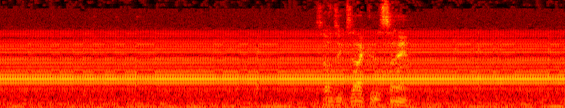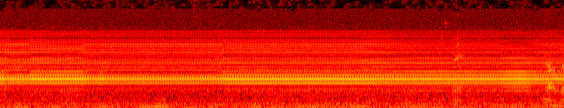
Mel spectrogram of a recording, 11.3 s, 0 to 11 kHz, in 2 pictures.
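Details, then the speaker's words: 1935 Rogers Model 7R622 tube radio; loud steady mains hum through the speaker with rich overtones and brief clicks. Hum disappears with only the output tube fitted, so it is traced to two tubes, one being replaced. "okay let's start with turning it on and hearing the hum okay here we yep hear the hum there be the hump"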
